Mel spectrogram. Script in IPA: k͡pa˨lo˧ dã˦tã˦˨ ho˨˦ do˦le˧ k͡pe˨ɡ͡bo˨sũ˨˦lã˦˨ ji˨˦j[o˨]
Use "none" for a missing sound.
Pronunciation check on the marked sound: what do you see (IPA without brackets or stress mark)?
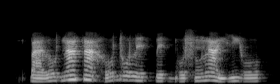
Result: o˧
